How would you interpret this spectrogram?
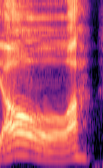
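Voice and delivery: Allah drawn out, the double L held long and slow; Allah bem lento, L prolongado. Shown as a demonstration. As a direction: linger on the L of Allah. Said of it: "esse dois L fica mais tempo".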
